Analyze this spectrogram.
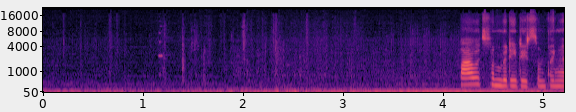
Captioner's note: car engine revving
